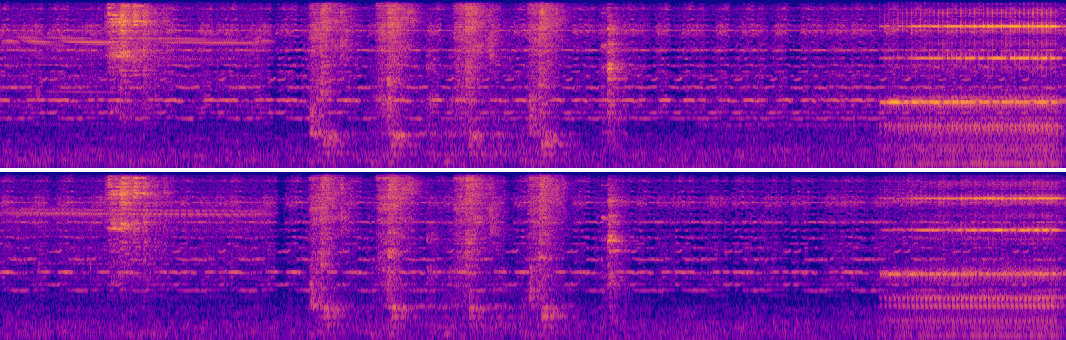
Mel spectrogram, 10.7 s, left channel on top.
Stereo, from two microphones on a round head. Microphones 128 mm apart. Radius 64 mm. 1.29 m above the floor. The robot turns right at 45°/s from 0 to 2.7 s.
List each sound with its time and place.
1.0 s keys jangling: 20° left (ahead or behind), 1.4 m; by 1.7 s 50° left (ahead or behind), 1.4 m
3.1 s a running tap: 30° left (ahead or behind), 1.9 m
6.0 s a clink: 60° left (ahead or behind), 2.5 m
8.8 s a phone ringing: 40° left (ahead or behind), 0.6 m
